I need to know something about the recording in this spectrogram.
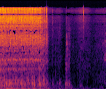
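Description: Cordless power drill with a Phillips bit backing out a console screw, its motor running and then stopping about a second in.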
